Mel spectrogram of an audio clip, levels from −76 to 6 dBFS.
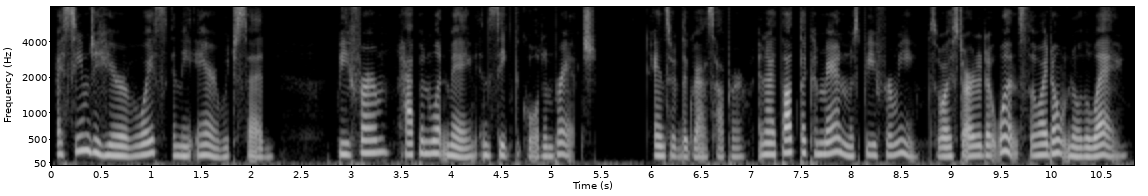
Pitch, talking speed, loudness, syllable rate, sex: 195 Hz, 245 wpm, -22 LUFS, 5.9 syllables/s, female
